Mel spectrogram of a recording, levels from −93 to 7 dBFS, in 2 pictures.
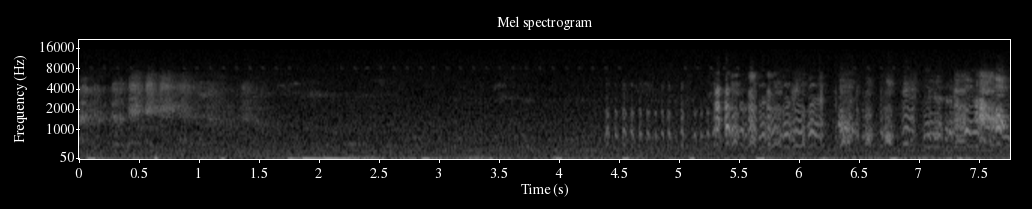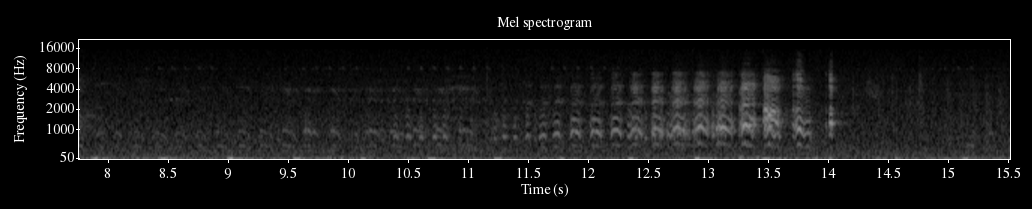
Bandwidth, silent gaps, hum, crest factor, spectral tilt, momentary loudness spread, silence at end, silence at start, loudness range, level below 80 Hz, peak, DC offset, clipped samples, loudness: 16 kHz; none; none; 22 dB; -1.5 dB/octave; 20 LU; 0 s; 0 s; 15 LU; -64 dBFS; -28 dBFS; under 0.1%; under 0.1%; -48 LUFS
